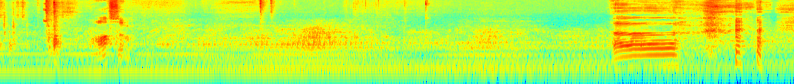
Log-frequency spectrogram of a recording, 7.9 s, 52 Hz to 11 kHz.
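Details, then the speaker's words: Long-stored Yamaha G2 gas golf cart, after carb cleaner sprayed into the carburetor with choke stuck open: small single-cylinder holds a steady low hum with even beat, brief squeal partway through; keeps running. "that's great it's going too good so far"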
